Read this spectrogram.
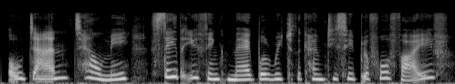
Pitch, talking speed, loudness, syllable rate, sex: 255 Hz, 210 wpm, -19 LUFS, 4.6 syllables/s, female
